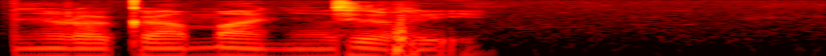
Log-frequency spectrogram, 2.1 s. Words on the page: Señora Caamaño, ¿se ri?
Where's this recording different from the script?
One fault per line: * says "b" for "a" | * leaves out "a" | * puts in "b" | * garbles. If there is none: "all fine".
all fine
